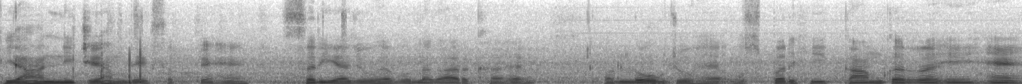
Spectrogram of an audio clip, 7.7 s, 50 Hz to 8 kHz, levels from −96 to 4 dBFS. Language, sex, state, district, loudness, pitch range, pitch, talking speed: Hindi, male, Chandigarh, Chandigarh, -22 LUFS, 110-135 Hz, 130 Hz, 190 wpm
